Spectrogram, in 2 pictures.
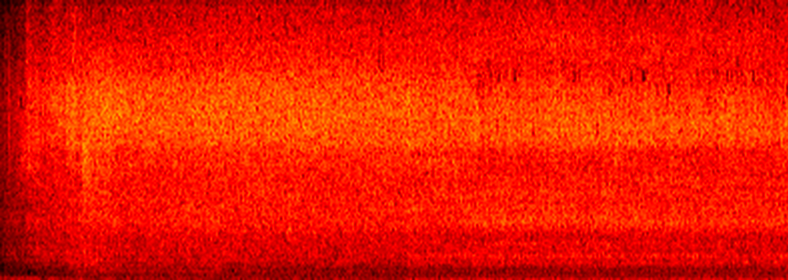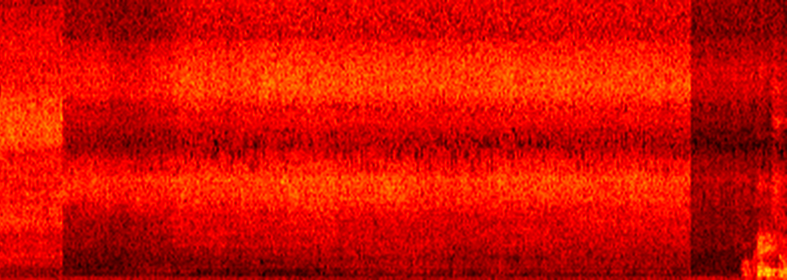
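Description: A bacon-wrapped pizza dog sizzles on an oiled griddle, a loud, dense, constant hiss that fills the whole stretch, briefly dipping and shifting tone, heard alone at close range.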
